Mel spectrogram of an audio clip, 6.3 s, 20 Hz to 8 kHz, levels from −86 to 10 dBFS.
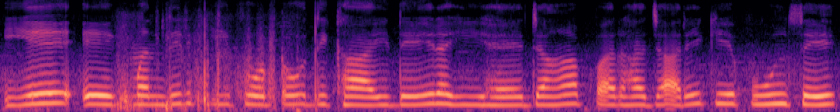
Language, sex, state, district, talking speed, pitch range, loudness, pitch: Hindi, female, Rajasthan, Jaipur, 150 wpm, 225-255 Hz, -14 LUFS, 240 Hz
